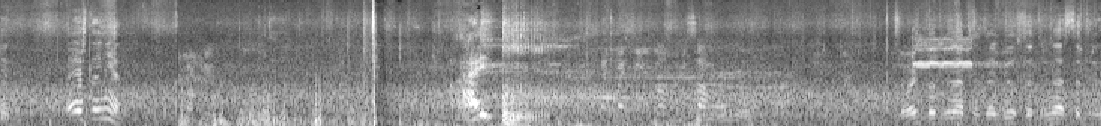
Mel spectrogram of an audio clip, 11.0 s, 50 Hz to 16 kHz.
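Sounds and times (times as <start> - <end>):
low outdoor noise: 0.0 - 11.0.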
